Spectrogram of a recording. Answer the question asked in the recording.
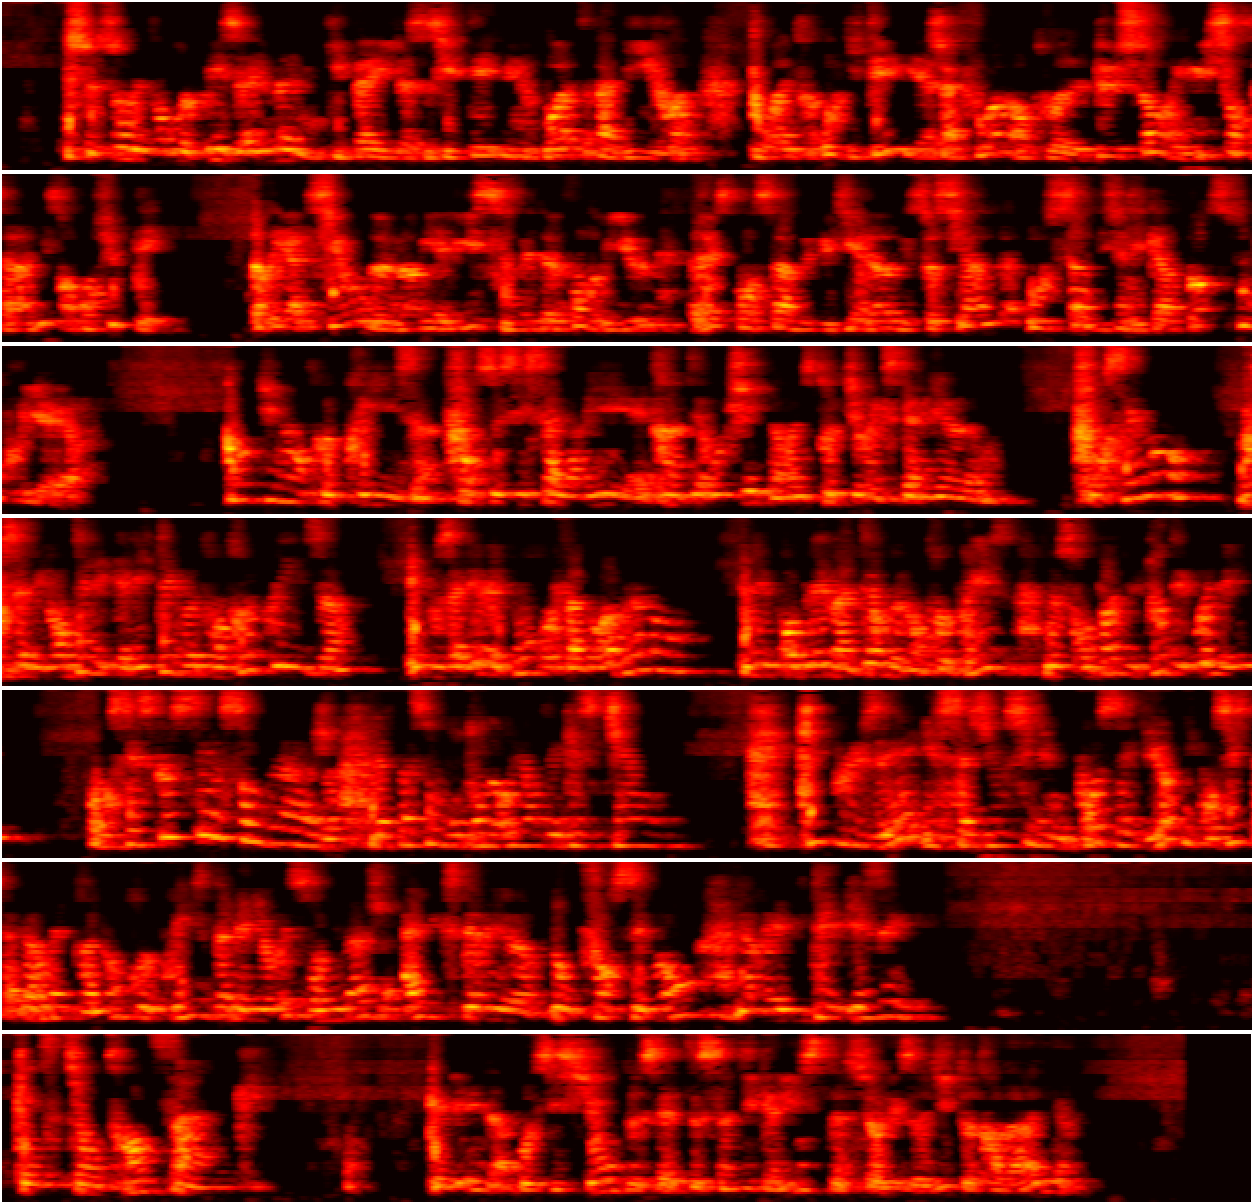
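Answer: Elle s'en méfie : selon elle, les résultats sont biaisés parce que les salariés sont forcés de répondre favorablement, les problèmes internes ne sont pas dévoilés, et l'audit sert à améliorer l'image de l'entreprise.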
